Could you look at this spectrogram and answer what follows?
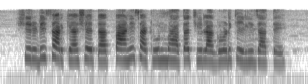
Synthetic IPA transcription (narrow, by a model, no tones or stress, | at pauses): ɕiɾɽiːsaɾkʰjaɕet̪at̪̚paɽ̃iːsaʈʰuːnbʱat̪at͡ɕiːlaɡʋəɽkeliːd͡zat̪e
